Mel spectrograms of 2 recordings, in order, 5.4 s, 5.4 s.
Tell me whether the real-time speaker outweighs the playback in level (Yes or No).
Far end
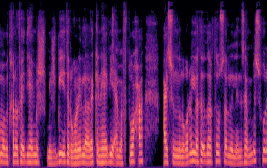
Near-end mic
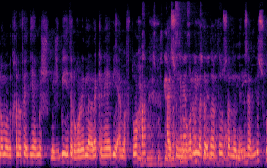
No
